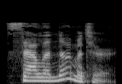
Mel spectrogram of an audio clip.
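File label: "salinometer", British English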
